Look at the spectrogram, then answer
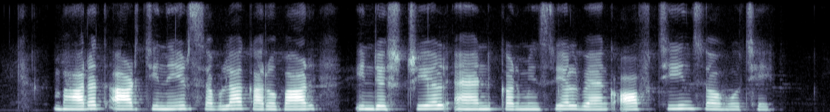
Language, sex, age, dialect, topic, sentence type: Magahi, female, 25-30, Northeastern/Surjapuri, banking, statement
